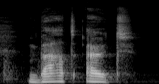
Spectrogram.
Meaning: inflection of uitbaten: 1. first/second/third-person singular present indicative 2. imperative
- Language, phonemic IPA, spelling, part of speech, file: Dutch, /ˈbat ˈœyt/, baat uit, verb, Nl-baat uit.ogg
